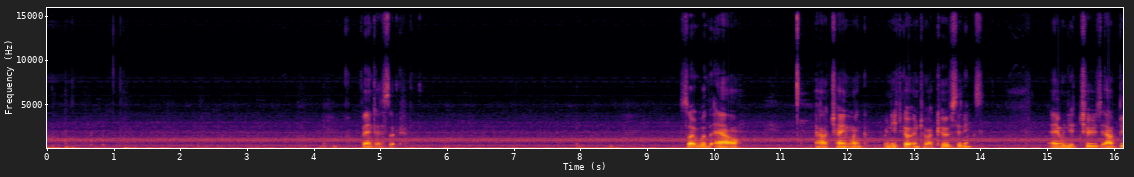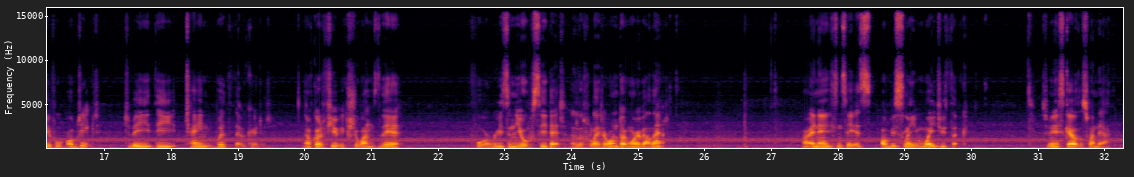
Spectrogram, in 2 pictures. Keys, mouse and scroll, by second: 4.2 middle click, 4.8 right click, 5.2 right click, 5.5 right click, 8.0 middle click, 12.9 click, 15.9 click, 26.7 middle click, 30.0 right click, 31.0 s.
